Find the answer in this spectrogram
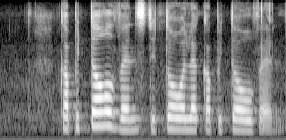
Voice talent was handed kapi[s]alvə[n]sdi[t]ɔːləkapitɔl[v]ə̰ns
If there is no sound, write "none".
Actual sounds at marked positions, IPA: t, n, t, v

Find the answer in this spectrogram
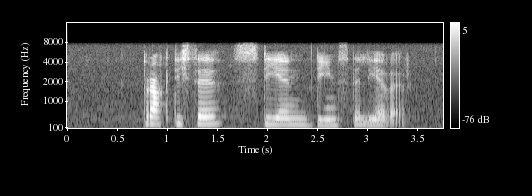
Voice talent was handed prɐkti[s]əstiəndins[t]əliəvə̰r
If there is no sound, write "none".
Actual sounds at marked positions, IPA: s, t

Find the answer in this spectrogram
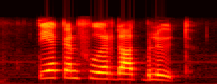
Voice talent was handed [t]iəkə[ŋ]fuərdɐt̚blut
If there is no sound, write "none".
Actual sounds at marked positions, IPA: t, n

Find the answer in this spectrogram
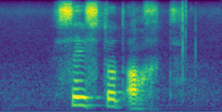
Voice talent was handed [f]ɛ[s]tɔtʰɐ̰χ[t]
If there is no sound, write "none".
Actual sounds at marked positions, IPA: s, s, t

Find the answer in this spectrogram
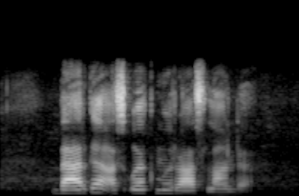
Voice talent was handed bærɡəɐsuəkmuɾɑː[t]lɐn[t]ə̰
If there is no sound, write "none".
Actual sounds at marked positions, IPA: s, d

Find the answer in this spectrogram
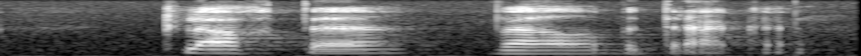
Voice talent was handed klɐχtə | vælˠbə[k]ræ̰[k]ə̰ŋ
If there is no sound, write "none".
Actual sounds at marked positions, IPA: t, k

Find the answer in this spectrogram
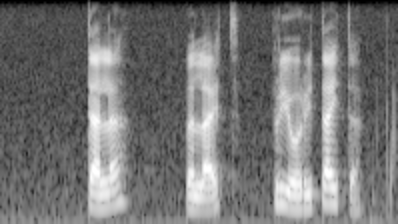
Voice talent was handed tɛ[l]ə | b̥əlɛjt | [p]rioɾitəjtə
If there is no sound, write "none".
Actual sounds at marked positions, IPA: l, p

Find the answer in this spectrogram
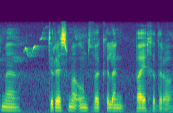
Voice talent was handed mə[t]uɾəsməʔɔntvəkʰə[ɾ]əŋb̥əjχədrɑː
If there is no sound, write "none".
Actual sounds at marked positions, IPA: t, l

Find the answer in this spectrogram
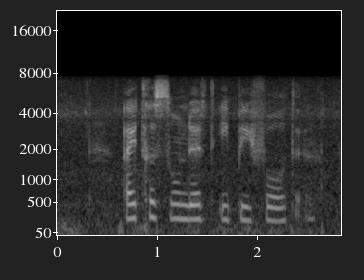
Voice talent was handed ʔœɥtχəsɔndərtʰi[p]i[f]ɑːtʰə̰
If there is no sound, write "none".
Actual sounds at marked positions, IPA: p, f

